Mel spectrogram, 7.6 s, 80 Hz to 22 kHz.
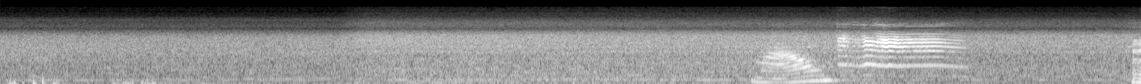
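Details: Mother cat telling her two-year-old daughter to stop licking her, indoors on 2 February 2021, recorded on an OPPO A5s phone: after quiet hiss, one loud drawn-out meow that rises and then falls, with rich harmonics.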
